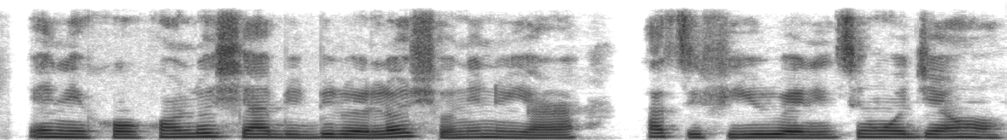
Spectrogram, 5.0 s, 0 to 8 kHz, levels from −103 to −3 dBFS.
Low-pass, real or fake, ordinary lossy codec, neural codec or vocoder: 7.2 kHz; real; none; none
